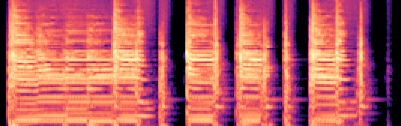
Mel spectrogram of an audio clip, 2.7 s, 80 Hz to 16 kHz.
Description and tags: Recorded using a Gibson Les Paul with P90 pickups into Ableton with minor processing.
